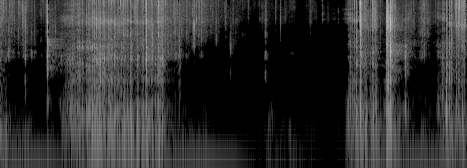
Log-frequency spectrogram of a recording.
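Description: A utility knife blade scrapes and carves a hand-sized, solid oval white bar of soap, shaving off white curls. A long, bright, crumbly rasp fades into near silence with a few faint ticks, then a cluster of sharp, crisp scrapes and crunches follows. The sound is dry and high-pitched, with almost no low end.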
